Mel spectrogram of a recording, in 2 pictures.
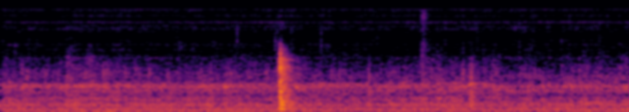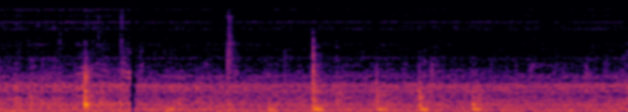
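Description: Pork, potato and onion stew simmering in a frying pan with a steady bubbling hiss. A wooden spatula stirs it, knocking the pan sharply about three seconds in and again near seven, then tapping lightly several times in the second half.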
